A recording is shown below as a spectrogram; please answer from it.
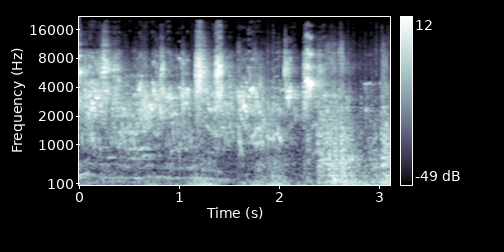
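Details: Budgies chirping, recorded November 19, 2023. Busy, scratchy high chatter with bursts of short chirps and squeaks, overlapping irregularly, with soft low background noise.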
